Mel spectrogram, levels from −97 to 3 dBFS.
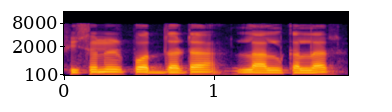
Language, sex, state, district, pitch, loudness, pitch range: Bengali, male, Tripura, South Tripura, 120 Hz, -16 LUFS, 120-130 Hz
